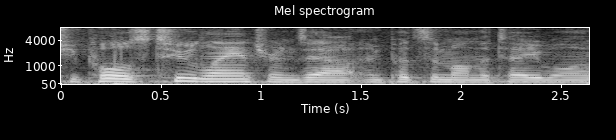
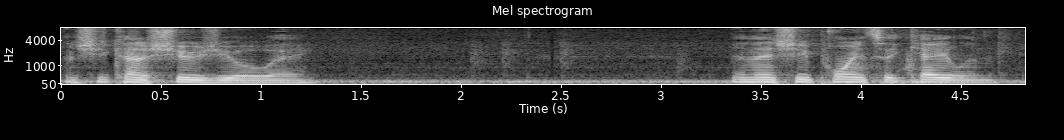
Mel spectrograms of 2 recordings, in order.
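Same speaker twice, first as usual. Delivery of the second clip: ordinary talk, nothing marked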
